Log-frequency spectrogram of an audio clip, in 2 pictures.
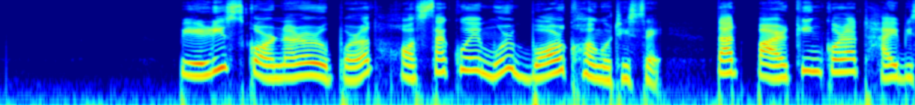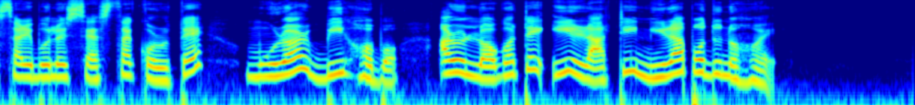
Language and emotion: Assamese, angry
